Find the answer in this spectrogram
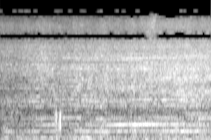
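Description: Tractor and trailed forage harvester running steadily in a constant drone while cut grass is blown into a silage trailer.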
